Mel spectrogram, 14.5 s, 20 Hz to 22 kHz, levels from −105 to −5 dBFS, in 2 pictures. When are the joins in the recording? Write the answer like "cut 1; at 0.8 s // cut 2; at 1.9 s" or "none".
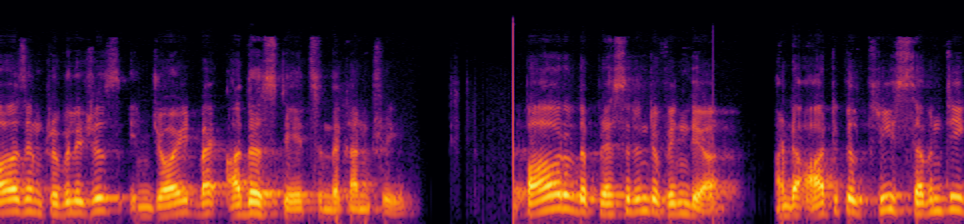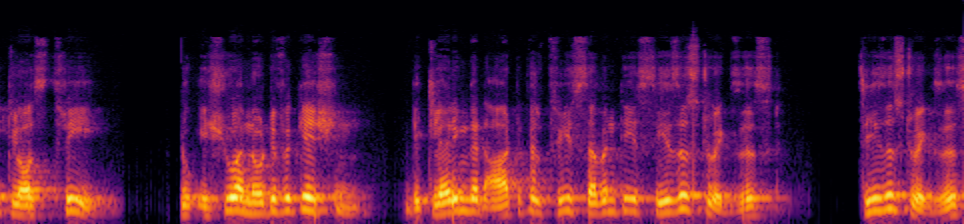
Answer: cut 1; at 3.9 s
